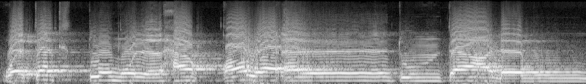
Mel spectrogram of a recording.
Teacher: Kaf sukun, dia ada hams, bersifat dia desir kan. Wa tak, tapi dia tidak kuat atau sampai bunyi watak.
